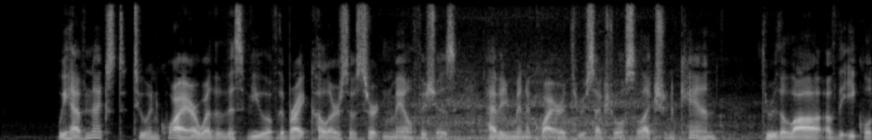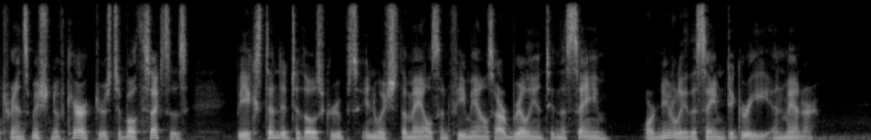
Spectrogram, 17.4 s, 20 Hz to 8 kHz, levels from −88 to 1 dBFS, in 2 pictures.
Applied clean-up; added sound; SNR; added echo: none; Vehicle; 17 dB; none.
